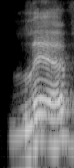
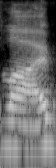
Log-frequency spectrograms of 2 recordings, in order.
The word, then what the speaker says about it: live: several, travel, above, believe, drive, give, have, leave, live, sometimes live, depending on if it's a verb or if it's an adjective, love, and move.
